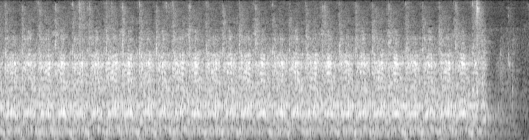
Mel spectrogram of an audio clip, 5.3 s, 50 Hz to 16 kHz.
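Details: International B414 four-cylinder diesel tractor, seized after sitting 20 years by a pond, cranked after freeing what is probably the glow plug contactor: steady starter churn, about three compressions a second for five seconds, never firing; ether considered next.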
